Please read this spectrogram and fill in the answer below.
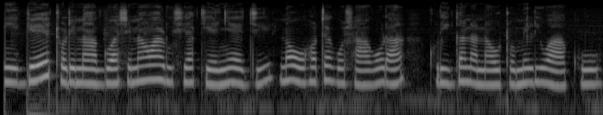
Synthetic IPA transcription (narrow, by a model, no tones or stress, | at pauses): niɡetʰolenaɡwaʃinawaluʃiakjeɲeɟinoɣoɦɔteɣoʃaɣola | kuliːɡananaotomeliwakʰu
